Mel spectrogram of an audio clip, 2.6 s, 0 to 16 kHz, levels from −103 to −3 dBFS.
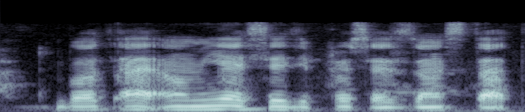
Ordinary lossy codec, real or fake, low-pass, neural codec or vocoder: none; real; 7.2 kHz; none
